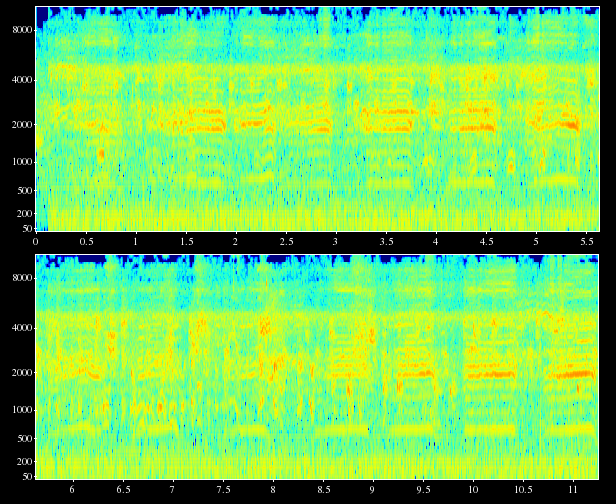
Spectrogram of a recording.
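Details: Wood storks at a nesting colony during the breeding cycle, from mating displays and nest building to chicks growing toward fledging; nasal, harmonic calls repeat roughly once a second from several overlapping birds over a steady, noisy background.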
